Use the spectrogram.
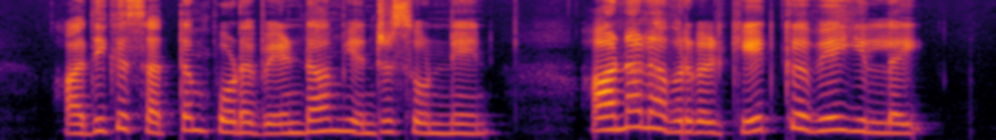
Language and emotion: Tamil, sad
